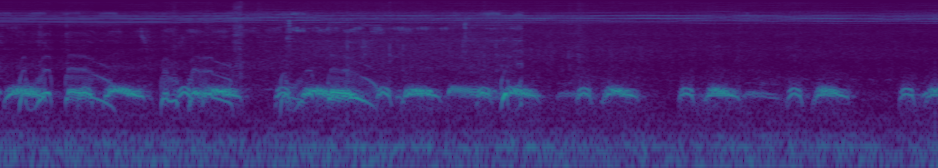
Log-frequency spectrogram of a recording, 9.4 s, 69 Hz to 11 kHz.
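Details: Spotted doves quarrelling over food in Vietnam, 24/7/19: rapid overlapping coos, hollow and bouncy, in uneven bursts that thin into spaced single notes, with a constant high-pitched hiss and faint low rumble behind.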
